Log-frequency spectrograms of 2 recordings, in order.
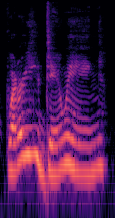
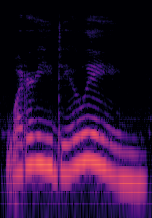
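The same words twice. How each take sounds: First: It is asked with a bad attitude. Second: It is asked with curiosity.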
